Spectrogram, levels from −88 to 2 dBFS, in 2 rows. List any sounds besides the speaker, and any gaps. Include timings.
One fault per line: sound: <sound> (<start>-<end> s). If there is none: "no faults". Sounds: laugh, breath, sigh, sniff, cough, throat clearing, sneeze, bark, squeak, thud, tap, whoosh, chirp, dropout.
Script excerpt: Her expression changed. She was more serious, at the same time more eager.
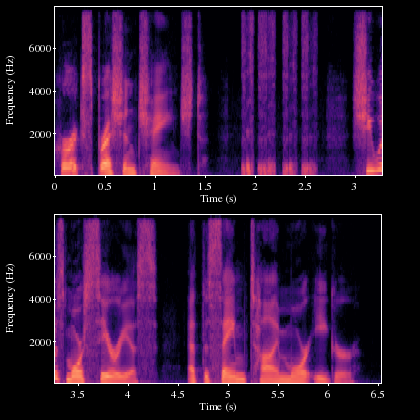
sound: laugh (1.9-2.6 s)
